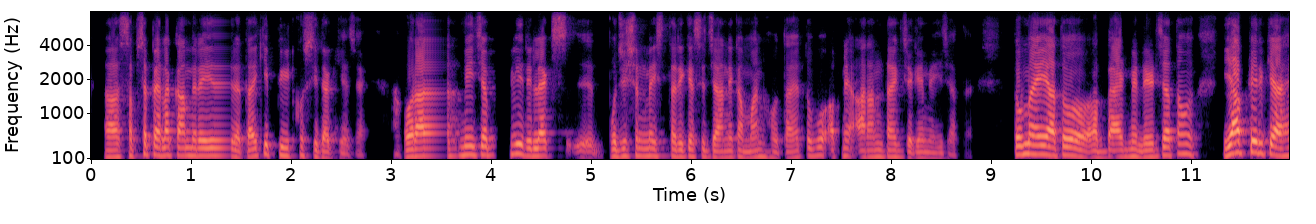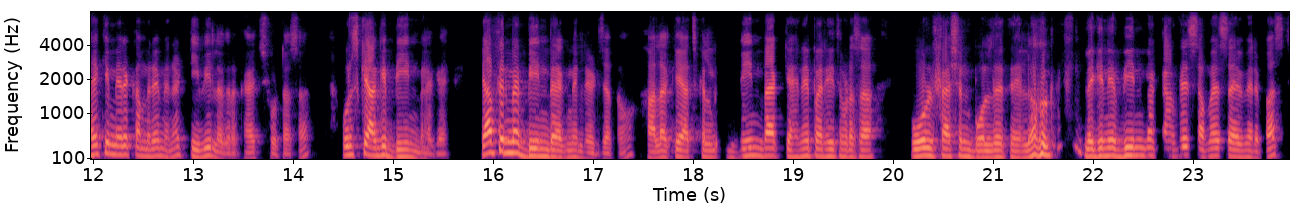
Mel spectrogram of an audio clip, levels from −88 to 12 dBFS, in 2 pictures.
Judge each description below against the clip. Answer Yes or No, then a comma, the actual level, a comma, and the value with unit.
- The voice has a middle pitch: Yes, medium, 145 Hz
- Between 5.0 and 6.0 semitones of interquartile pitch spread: No, average, 3.4 semitones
